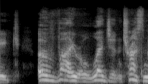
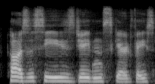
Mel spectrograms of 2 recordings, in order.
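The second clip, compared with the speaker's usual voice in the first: ordinary talk, nothing marked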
